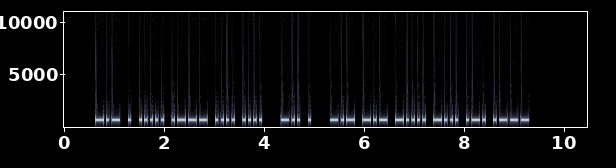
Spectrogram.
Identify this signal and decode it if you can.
Morse code, heard as a keyed tone, about 22 wpm, 700 Hz. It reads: KE5JHH DE KK6BRJ
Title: USA Callsign DE Callsign - 6 Characters - 22wpm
